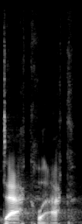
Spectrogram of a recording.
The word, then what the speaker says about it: DACLAC: aim to achieve with DACLAC, rhymes with AFLAC, leading these vital priority areas, a true California for all.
